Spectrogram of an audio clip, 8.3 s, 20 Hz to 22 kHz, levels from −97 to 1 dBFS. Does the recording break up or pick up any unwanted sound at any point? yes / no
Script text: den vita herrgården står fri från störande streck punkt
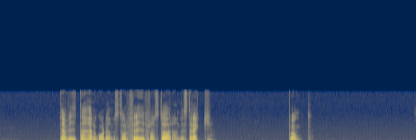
no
